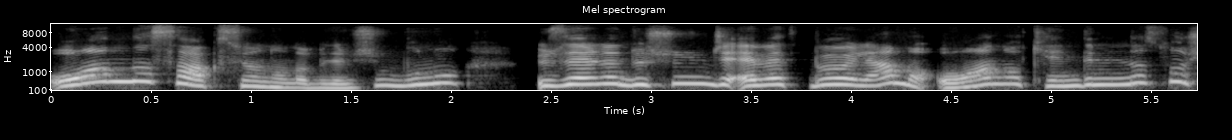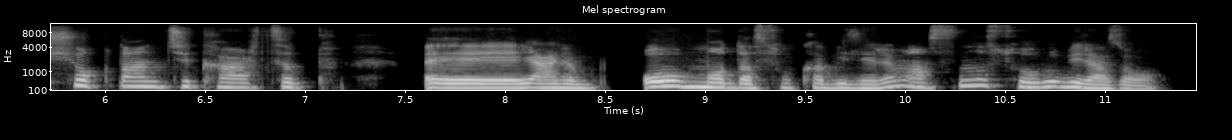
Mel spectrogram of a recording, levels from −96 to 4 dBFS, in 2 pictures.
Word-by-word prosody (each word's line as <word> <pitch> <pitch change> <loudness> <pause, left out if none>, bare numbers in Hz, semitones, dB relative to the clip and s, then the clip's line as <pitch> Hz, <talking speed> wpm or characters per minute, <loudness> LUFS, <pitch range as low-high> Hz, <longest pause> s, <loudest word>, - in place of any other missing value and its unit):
o 280 +7 +6
an 430 +2 +4
nasıl 425 -5 +1
aksiyon 245 -5 0
alabilirim? 165 -3 -3
Şimdi 255 +6 -4
bunu 355 +4 +1 0.4
üzerine 310 +3 +4
düşününce 295 +1 +1
evet, 290 -1 +2
böyle 285 -1 +3
ama 355 -1 +1
o 190 +4 0
an 315 +4 0
o 320 - -3
kendimi 290 +5 0
nasıl 370 +3 -3
o - - -2
şoktan 245 - -3
çıkartıp, 200 -3 -8 0.5
eee, 185 - +4 0.4
yani, 165 -2 -1 0.2
o 225 +3 +6
moda 190 -5 +1
sokabilirim? 165 +3 -5
Aslında 200 +8 -5
soru 215 -5 -4
biraz 155 -7 -1
o. 130 -2 -9
245 Hz, 150 wpm, -22 LUFS, 190-300 Hz, 0.5 s, o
